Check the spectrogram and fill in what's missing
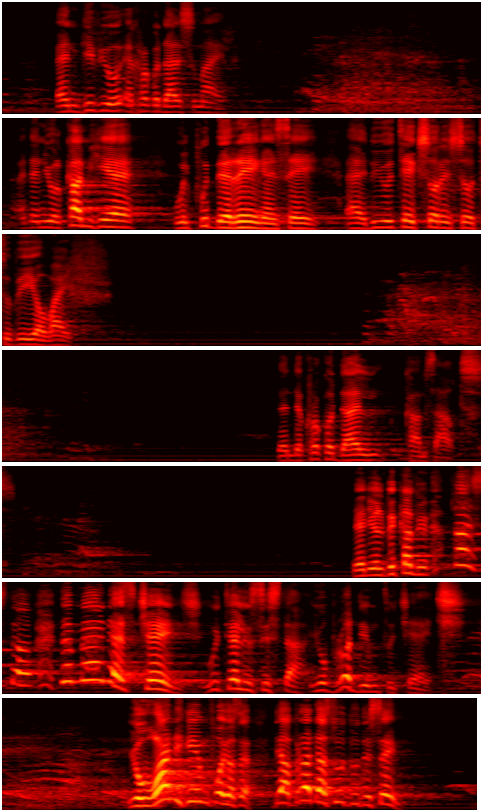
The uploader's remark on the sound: Preached at Emmanuel Christian Church, Arcadia Campus On the 3rd of February 2019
